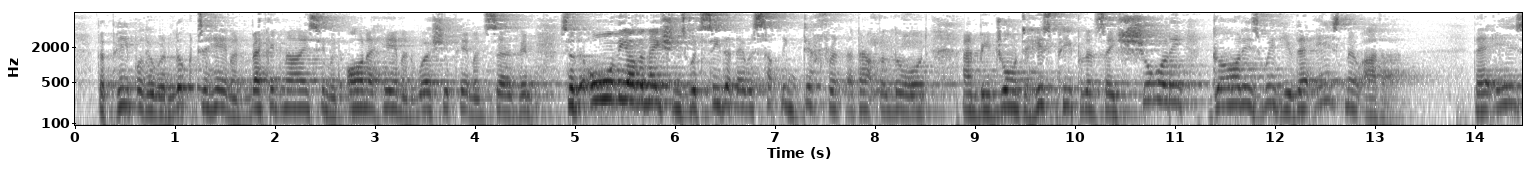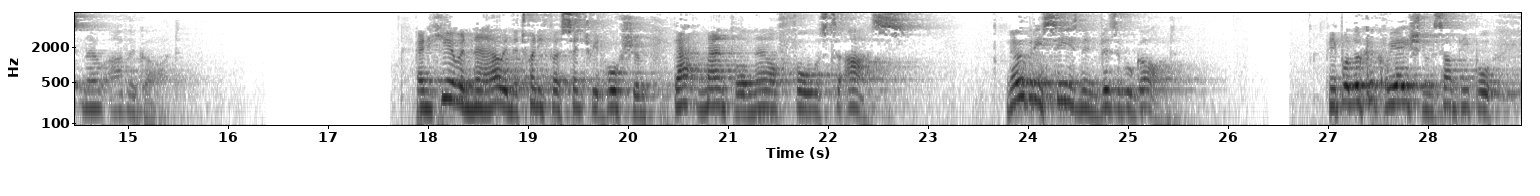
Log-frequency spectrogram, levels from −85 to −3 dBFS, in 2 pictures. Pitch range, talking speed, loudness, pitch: 165-205 Hz, 175 wpm, -26 LUFS, 180 Hz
